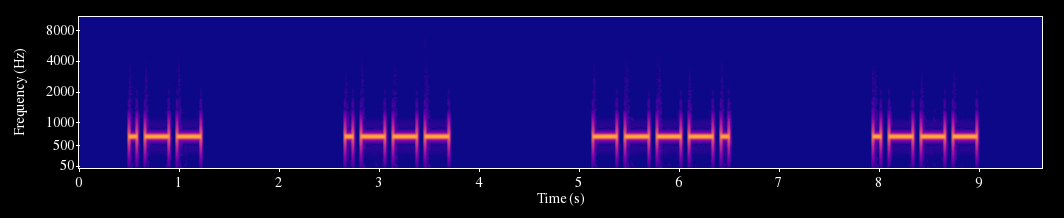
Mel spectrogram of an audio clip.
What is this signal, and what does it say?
Morse code, heard as a keyed tone, about 15 wpm, spaced as for 5 wpm, 700 Hz. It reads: WJ9J
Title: USA Call Signs - 4 Characters - 6x Character Spacing - 15wpm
